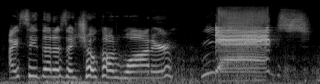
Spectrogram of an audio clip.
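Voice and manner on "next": loud call for the next one; booming Next; shout. Acted. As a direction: call out to the line. Calling next survivor in game.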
